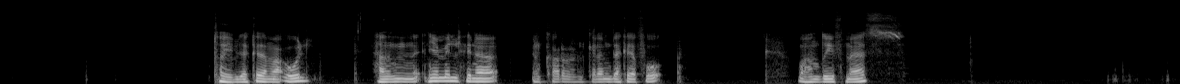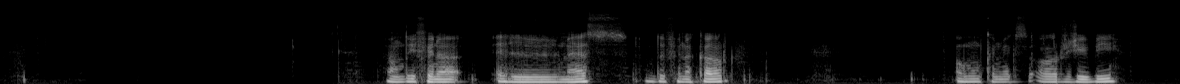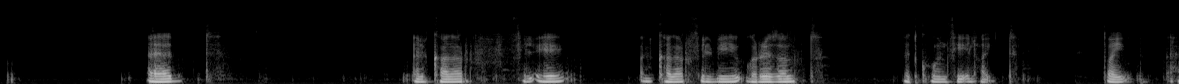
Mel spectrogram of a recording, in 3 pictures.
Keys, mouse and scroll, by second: 0.3-3.1 drag, 3.4 drag, 3.8 drag, 4.3 shift+click, 4.6 scroll down 1, 4.9 alt+shift+middle click, 6.2 shift+d, 7.4 alt+shift+middle click, 7.8-8.2 scroll down 4, 8.6 shift+a, 11.8 scroll up 1, 12.2 alt+shift+middle click, 12.6-13.7 scroll up 1, 15.1 click, 15.3 alt+shift+middle click, 17.1 alt+shift+middle click, 18.7 alt+shift+middle click, 19.3-19.8 drag, 20.2 drag, 20.6 click, 21.2 shift+a, 25.3-26.8 drag, 27.4-28.2 drag, 28.4 alt+shift+middle click, 29.3-30.2 drag, 31.0-31.5 alt+shift+middle drag, 31.8-33.5 drag, 34.0 alt+shift+middle click, 34.5 alt+shift+middle click, 35.1-35.3 scroll up 3.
